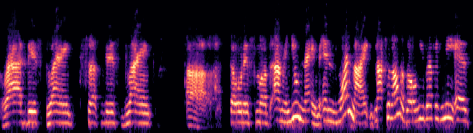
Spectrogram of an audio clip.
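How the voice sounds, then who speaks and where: A woman's voice: mid-range voice, measured pace, bright, forceful tone, rough recording. A woman in her forties calling in, talking candidly and laughing, with dramatic exclamations. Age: 40s. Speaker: caller. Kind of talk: casual chat.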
